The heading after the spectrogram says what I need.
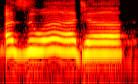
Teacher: واو الف زبر ہوا, واو کے ساتھ الف مدہ ہے اس لیے اس کو تھوڑا سا کھینچیں گے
